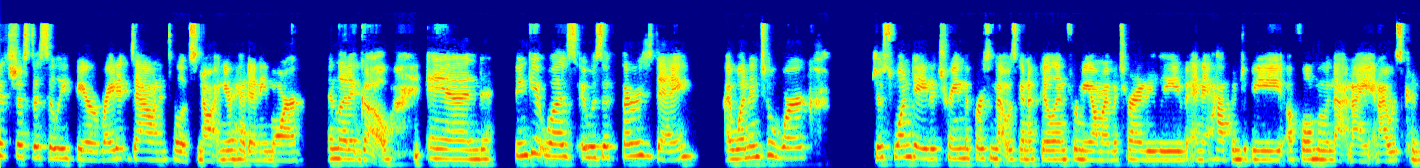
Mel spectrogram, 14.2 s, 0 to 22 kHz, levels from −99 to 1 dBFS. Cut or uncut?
cut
